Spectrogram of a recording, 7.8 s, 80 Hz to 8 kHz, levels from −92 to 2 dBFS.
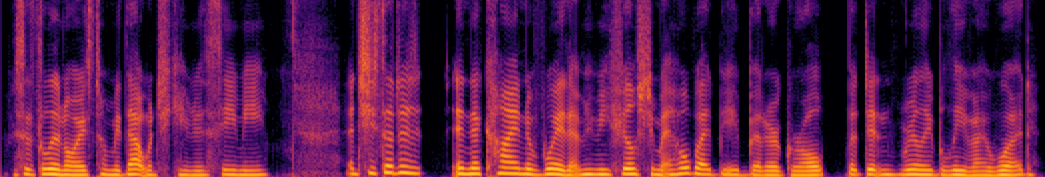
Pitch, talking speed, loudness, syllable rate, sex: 210 Hz, 300 wpm, -16 LUFS, 6.5 syllables/s, female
